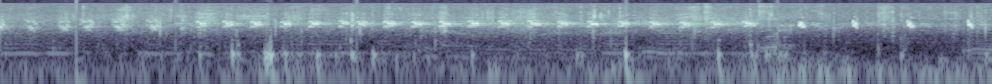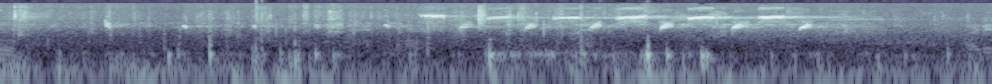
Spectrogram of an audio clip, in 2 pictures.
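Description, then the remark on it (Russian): A small bird sings a rapid series of high, repeated chirps, then a brighter warbling burst near the end, over a busy low background of rustling and shuffling noise. “Маленькая птичка.”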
